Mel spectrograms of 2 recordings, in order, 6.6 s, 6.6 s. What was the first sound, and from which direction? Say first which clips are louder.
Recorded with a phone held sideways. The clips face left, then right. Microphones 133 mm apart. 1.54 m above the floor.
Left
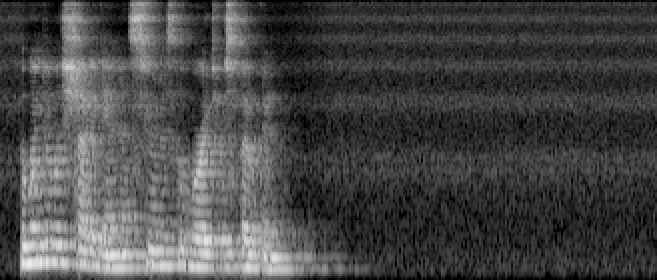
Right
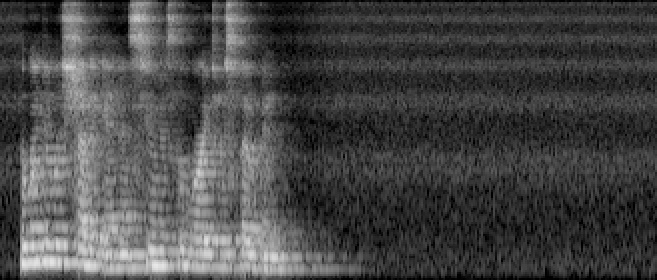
A woman speaking: left 1 dB; centre (ahead or behind).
